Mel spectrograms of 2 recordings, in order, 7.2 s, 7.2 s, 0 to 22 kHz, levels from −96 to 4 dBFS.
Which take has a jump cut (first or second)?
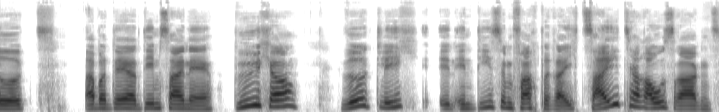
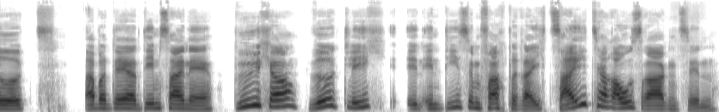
second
